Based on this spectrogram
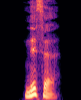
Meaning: nit (louse egg)
- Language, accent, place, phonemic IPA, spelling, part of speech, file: German, Germany, Berlin, /ˈnɪsə/, Nisse, noun, De-Nisse.ogg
